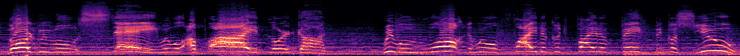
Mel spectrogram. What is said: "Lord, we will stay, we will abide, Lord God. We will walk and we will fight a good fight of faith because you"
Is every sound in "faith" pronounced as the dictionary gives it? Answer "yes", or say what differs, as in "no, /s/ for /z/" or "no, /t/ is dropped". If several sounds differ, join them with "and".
yes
